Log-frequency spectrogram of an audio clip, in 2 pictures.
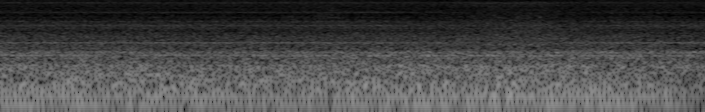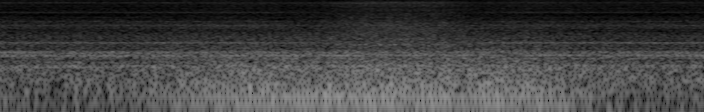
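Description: A truck's diesel engine rumbles steadily, dipping briefly and then rising again.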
